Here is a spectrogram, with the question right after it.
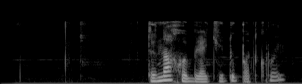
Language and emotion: Russian, angry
